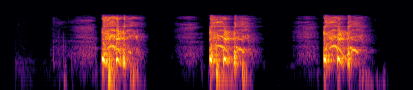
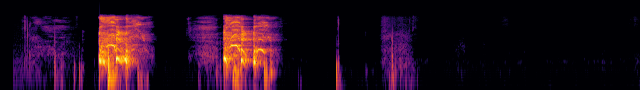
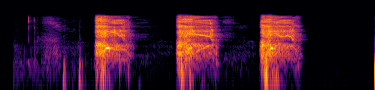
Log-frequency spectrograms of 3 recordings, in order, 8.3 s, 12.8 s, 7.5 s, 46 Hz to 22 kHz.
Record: {"three_cough_length": "8.3 s", "three_cough_amplitude": 31594, "three_cough_signal_mean_std_ratio": 0.39, "cough_length": "12.8 s", "cough_amplitude": 32767, "cough_signal_mean_std_ratio": 0.28, "exhalation_length": "7.5 s", "exhalation_amplitude": 31463, "exhalation_signal_mean_std_ratio": 0.43, "survey_phase": "beta (2021-08-13 to 2022-03-07)", "age": "45-64", "gender": "Male", "wearing_mask": "No", "symptom_none": true, "smoker_status": "Ex-smoker", "respiratory_condition_asthma": false, "respiratory_condition_other": false, "recruitment_source": "REACT", "submission_delay": "1 day", "covid_test_result": "Negative", "covid_test_method": "RT-qPCR"}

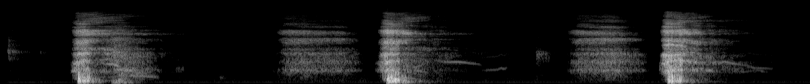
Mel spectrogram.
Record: {"exhalation_length": "8.1 s", "exhalation_amplitude": 32767, "exhalation_signal_mean_std_ratio": 0.31, "survey_phase": "beta (2021-08-13 to 2022-03-07)", "age": "45-64", "wearing_mask": "No", "symptom_cough_any": true, "symptom_shortness_of_breath": true, "symptom_sore_throat": true, "symptom_fatigue": true, "symptom_headache": true, "symptom_onset": "8 days", "smoker_status": "Never smoked", "respiratory_condition_asthma": true, "respiratory_condition_other": false, "recruitment_source": "Test and Trace", "submission_delay": "2 days", "covid_test_result": "Negative", "covid_test_method": "RT-qPCR"}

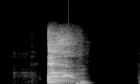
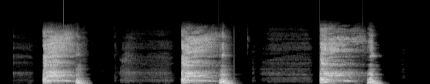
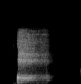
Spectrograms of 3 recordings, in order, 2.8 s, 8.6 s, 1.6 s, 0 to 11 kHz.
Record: {"cough_length": "2.8 s", "cough_amplitude": 30796, "cough_signal_mean_std_ratio": 0.37, "three_cough_length": "8.6 s", "three_cough_amplitude": 30883, "three_cough_signal_mean_std_ratio": 0.44, "exhalation_length": "1.6 s", "exhalation_amplitude": 7519, "exhalation_signal_mean_std_ratio": 0.36, "survey_phase": "beta (2021-08-13 to 2022-03-07)", "age": "18-44", "gender": "Male", "wearing_mask": "No", "symptom_runny_or_blocked_nose": true, "symptom_onset": "13 days", "smoker_status": "Never smoked", "respiratory_condition_asthma": false, "respiratory_condition_other": false, "recruitment_source": "REACT", "submission_delay": "0 days", "covid_test_result": "Negative", "covid_test_method": "RT-qPCR", "influenza_a_test_result": "Negative", "influenza_b_test_result": "Negative"}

